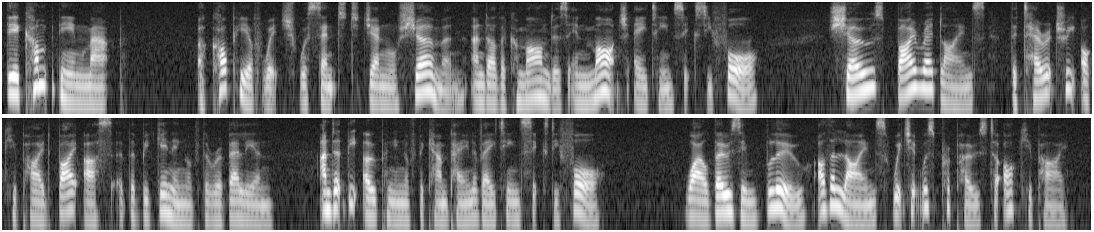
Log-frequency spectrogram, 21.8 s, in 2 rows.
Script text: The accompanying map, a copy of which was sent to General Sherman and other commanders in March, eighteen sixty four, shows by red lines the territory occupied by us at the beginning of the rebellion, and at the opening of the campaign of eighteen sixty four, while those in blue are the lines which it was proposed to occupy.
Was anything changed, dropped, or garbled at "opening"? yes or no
no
